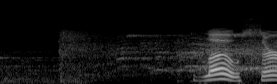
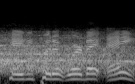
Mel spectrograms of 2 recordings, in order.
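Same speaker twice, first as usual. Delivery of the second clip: excited call; 4 semitones higher, 8 dB louder than usual. Real, not acted.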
